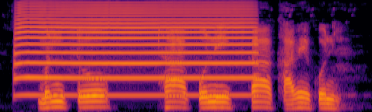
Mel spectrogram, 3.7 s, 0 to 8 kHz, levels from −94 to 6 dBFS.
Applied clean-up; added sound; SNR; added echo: none; Trumpet; -4 dB; none.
